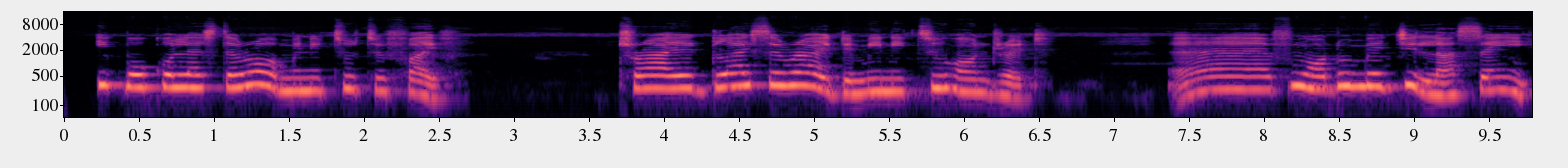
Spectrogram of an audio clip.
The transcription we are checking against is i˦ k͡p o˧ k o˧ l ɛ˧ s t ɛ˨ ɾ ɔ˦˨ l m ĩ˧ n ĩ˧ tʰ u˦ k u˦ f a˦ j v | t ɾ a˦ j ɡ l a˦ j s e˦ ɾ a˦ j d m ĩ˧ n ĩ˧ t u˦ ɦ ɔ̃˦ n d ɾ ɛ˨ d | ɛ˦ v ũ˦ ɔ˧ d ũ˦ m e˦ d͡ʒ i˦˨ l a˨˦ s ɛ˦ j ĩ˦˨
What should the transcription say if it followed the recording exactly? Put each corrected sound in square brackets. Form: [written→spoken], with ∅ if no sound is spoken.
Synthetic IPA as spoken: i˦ k͡p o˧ k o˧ l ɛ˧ s t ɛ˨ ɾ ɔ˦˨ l m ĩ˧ n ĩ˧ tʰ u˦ [k→t] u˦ f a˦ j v | t ɾ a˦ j ɡ l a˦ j s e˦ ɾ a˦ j d m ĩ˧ n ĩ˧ t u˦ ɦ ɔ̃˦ n d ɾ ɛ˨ d | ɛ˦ [v→f] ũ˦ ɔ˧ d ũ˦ m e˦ d͡ʒ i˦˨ l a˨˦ s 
